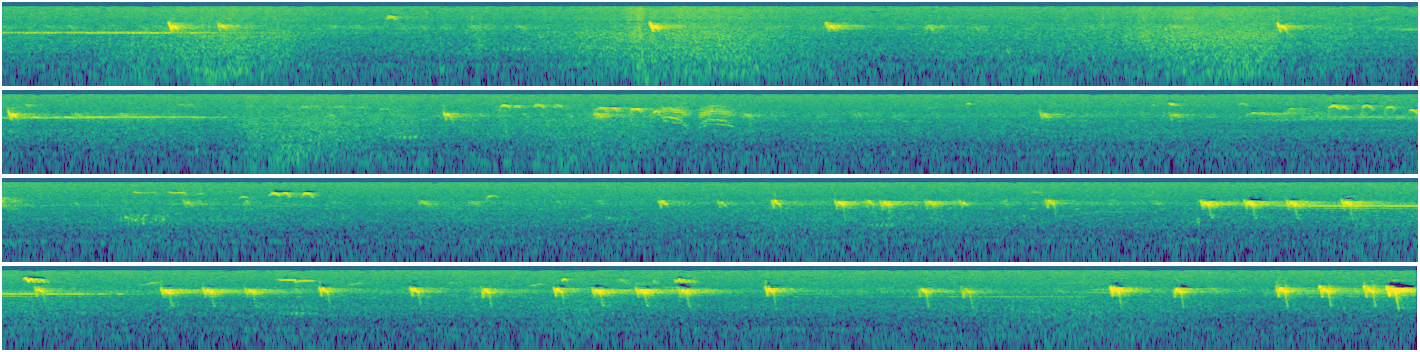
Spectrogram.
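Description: Faint wild birdsong: scattered high chirps and a couple of short whistled notes, building in the second half into quick runs of high, rapid chirping. A few soft swishes sound in the first ten seconds.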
